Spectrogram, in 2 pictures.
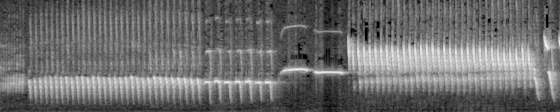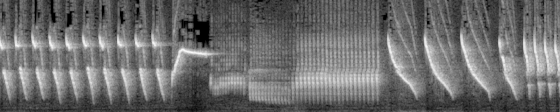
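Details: Belgian canary in full song, moving gradually from note to note: rapid low rolling trills, brief pure whistles, a high buzzy trill, series of steep downward-sweeping notes and a nasal phrase.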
